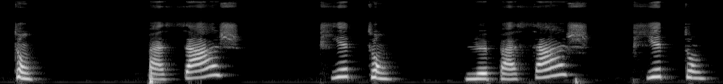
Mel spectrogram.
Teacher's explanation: Puis on a voyelle nasale à la fin.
